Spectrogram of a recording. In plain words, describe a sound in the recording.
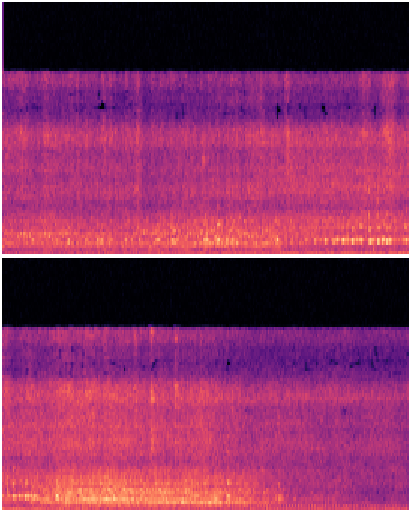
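A car engine revs nearby.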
